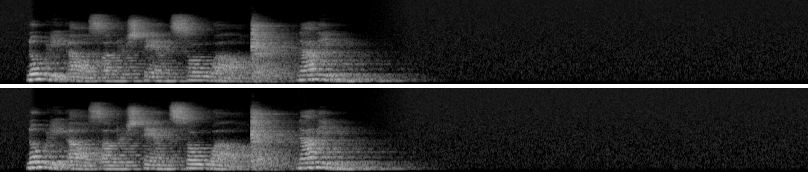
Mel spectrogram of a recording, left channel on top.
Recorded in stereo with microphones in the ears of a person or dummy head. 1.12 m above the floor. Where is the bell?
I don't hear a bell.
